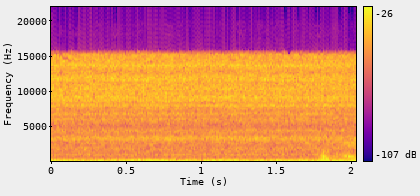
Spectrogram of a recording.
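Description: Steady airy hiss of gas flowing through a Venturi oxygen mask at a high but comfortable flow, with low room rumble beneath.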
